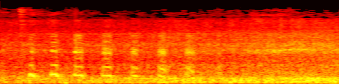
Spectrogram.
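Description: A train passing near a home kitchen, a steady low rumble that swells and grows louder over a couple of seconds, with faint voices in the background.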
